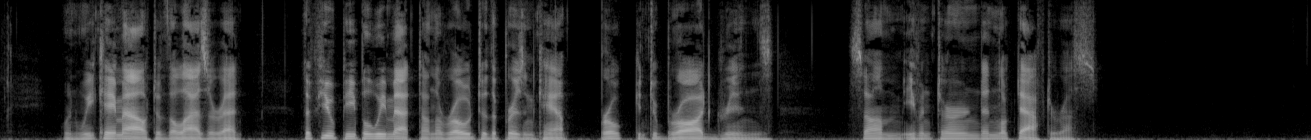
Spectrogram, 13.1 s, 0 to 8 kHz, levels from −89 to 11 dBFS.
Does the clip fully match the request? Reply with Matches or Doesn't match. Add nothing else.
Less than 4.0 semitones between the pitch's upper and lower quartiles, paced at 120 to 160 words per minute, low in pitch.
Matches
